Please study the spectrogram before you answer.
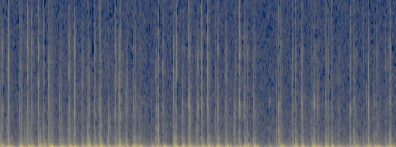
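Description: Long nails on both hands quickly scratch and tap a flat stack of stiff, yellow beeswax-coated cotton food wraps. The result is a dense, irregular patter of short, dry taps and scratches, mostly low and dull, with faint brighter edges on each touch.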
